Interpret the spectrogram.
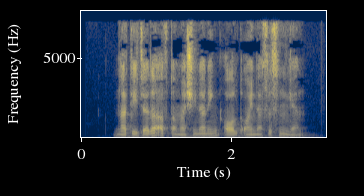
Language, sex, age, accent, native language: Uzbek, male, 18-24, Xorazm, Uzbek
